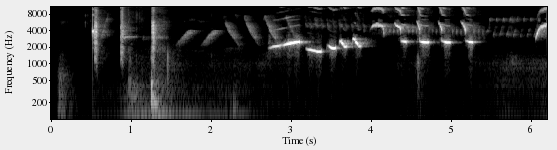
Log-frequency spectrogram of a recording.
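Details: White-rumped shama song as a master recording to make a silent bird sing: sharp clicks, then rising and falling whistles and a quick series of high, evenly repeated notes.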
